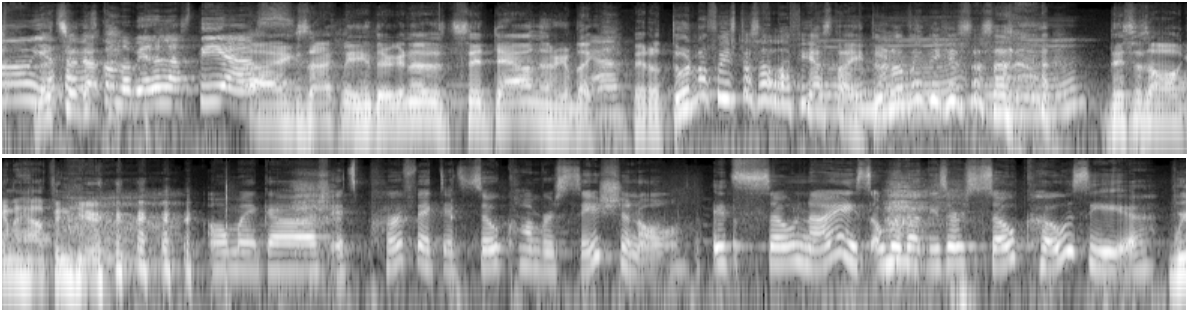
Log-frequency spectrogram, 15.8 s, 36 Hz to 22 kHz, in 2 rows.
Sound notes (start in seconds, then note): 0.1 speaks in foreign language; 4.5 speaks in foreign language; 8.0 laughing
